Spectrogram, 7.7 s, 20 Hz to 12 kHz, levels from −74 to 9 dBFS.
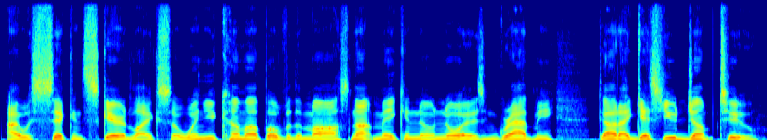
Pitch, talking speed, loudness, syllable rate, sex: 125 Hz, 195 wpm, -17 LUFS, 4.5 syllables/s, male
